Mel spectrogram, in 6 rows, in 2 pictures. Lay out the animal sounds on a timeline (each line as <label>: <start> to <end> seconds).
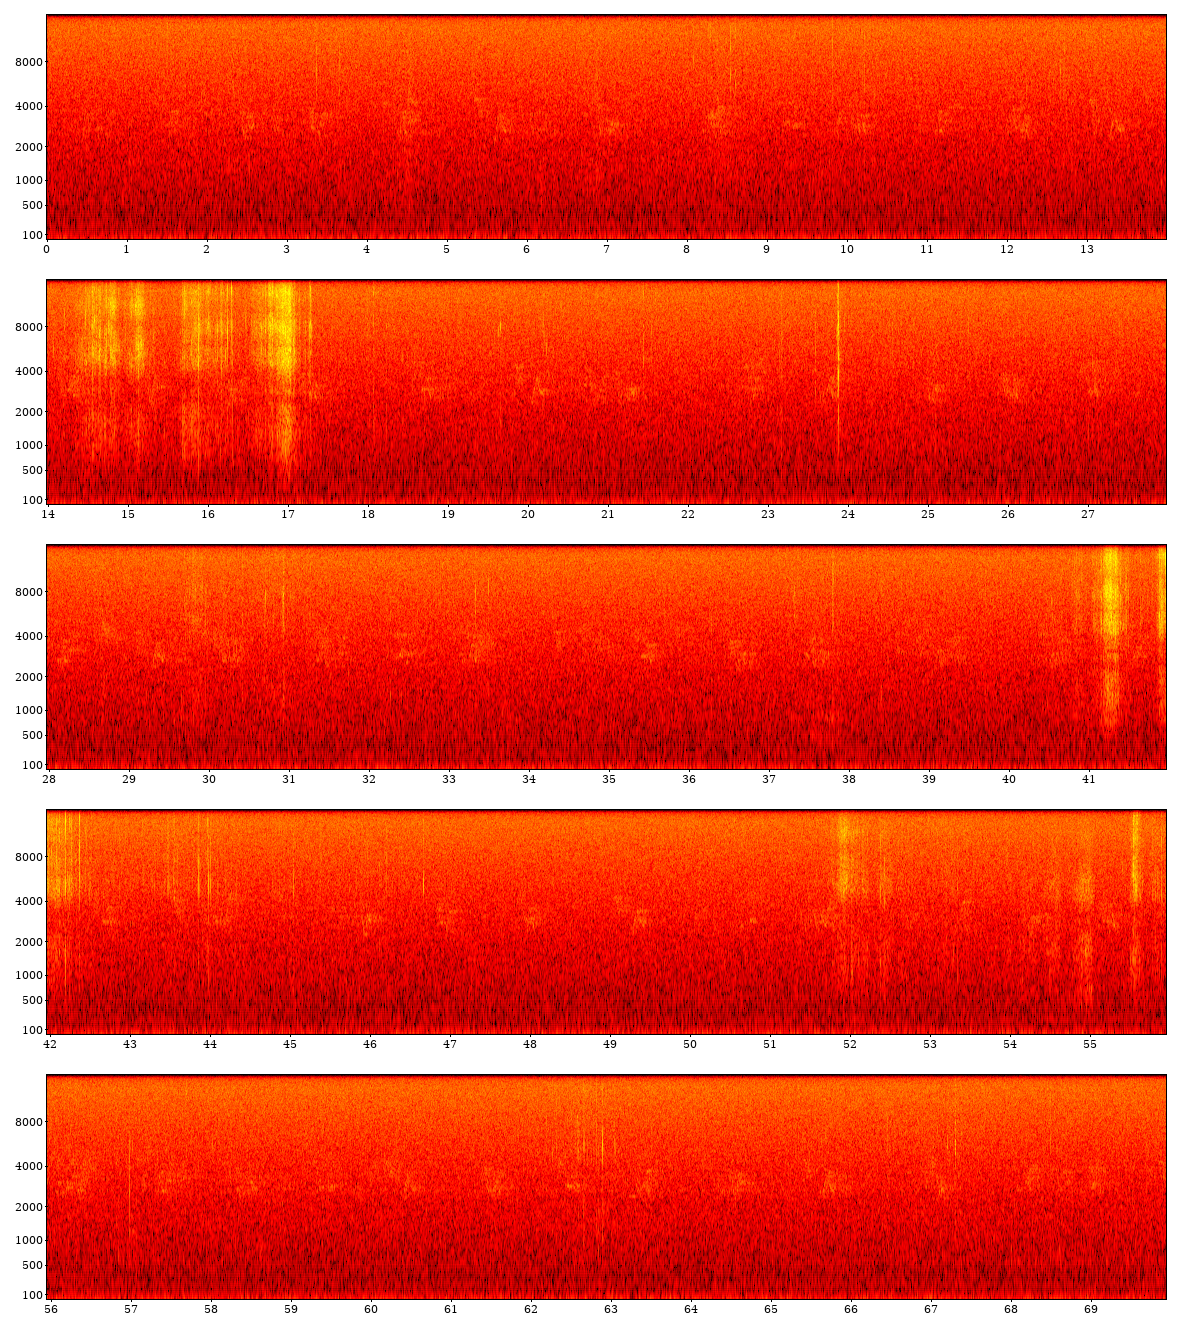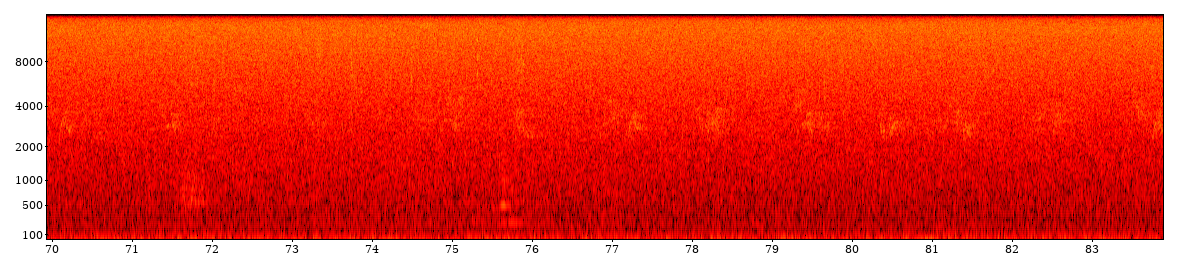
Red-eyed Vireo (Vireo olivaceus): 0.0 to 72.0 seconds
Red-eyed Vireo (Vireo olivaceus): 74.9 to 83.9 seconds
